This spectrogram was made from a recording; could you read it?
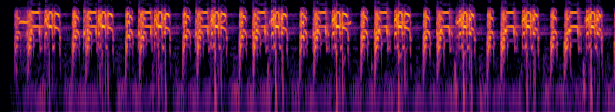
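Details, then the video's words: Grey francolin, locally called dakni teetar, calling loudly: harsh, squawking notes in rapid clustered bursts, repeated steadily about every half second without pause throughout, over a quiet background. "greyfrancoline voice,dakni teetar ki awaz"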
